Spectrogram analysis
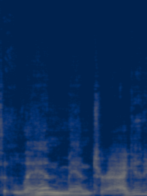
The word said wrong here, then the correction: Mandragoran: I'm saying his name wrong. Land something. No, Mandragoran.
